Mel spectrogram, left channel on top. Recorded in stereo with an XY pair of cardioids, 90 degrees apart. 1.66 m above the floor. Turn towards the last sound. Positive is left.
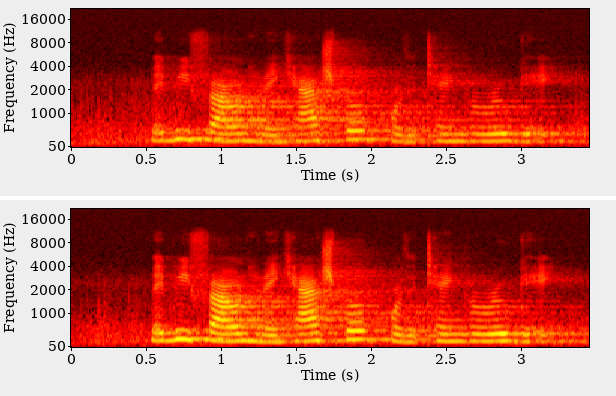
turn(degrees=-35)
